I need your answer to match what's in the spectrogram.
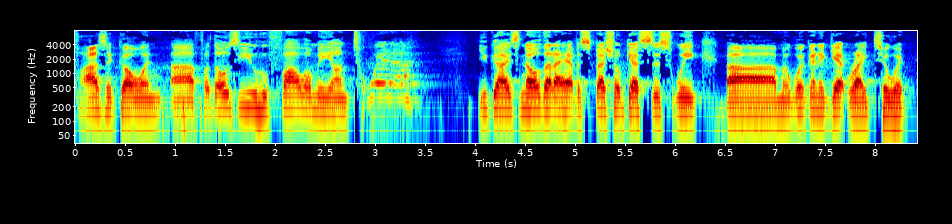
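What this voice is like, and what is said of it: Boston accent. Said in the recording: “your accent, P-A-W-D, cast. ... that's the Boston accent.”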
